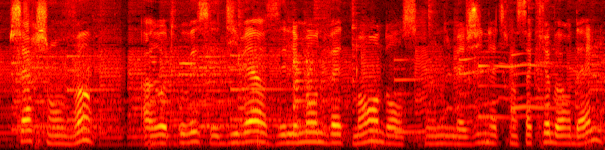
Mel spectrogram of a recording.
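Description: A woman radio presenter reading a scripted documentary narration in a literary, storytelling way. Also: low-pitched. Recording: live radio show with music. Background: music.

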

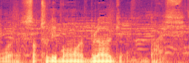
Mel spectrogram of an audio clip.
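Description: A man's voice: rumbling low, little pitch movement, slow. A man hosting a radio interview in casual, slangy, teasing conversation from a studio. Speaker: radio show host. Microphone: studio microphone with headphones. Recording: loud music under the voice.

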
